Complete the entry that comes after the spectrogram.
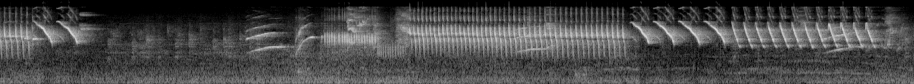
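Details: Caged canary singing, its song claimed to draw other canaries in: quick downslurred notes, scattered rising chirps, a long harsh buzz, then a run of sweeping whistles and a fast, even trill.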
